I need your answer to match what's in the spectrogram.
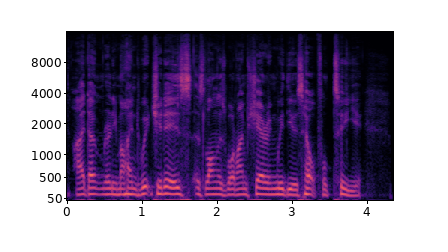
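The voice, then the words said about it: British English accent. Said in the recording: “You can tell from my accent that I'm not American ... originally I'm from the UK, I'm British”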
